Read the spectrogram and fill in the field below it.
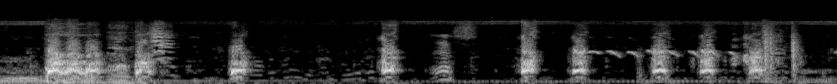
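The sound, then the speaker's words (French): A dog on a log under a wooden house on stilts barks repeatedly in short, sharp bursts at an uneven pace, loud, with a thin steady whine running underneath in the background. “Le buffle sous la maison, un chien sur une bûche.”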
